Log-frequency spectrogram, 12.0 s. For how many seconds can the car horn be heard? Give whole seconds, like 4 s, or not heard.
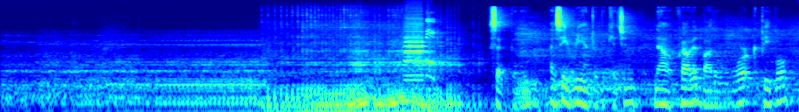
2 s.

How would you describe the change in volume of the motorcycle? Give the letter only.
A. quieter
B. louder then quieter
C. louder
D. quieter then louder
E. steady
B.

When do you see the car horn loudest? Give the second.
6 s.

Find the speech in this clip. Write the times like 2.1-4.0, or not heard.
7.3-11.9.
